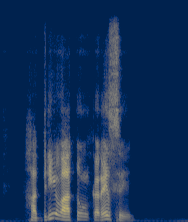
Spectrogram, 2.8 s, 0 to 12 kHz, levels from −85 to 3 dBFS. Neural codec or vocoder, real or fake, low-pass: codec, 32 kHz, 1.9 kbps, SNAC; fake; 10.8 kHz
